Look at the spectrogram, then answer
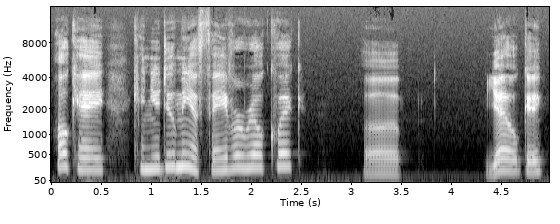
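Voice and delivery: very high, overly eager fake voice; super chipper. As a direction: keep the cheery sucker act going. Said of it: "super fucking chipper".

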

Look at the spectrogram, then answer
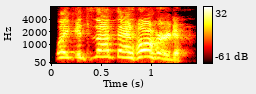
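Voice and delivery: real exasperation; exasperated rant. Real, not acted. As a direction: vent your disbelief at the screen. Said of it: "And it's like".

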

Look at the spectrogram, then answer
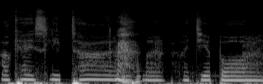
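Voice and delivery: high, drawn-out creepy lullaby voice; unheimlicher Arzt. Acted. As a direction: croon it high and slow like a sinister doctor. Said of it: "der Arzt so plötzlich". (hohe, gedehnte Arztstimme zum Einschlafen)

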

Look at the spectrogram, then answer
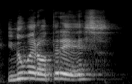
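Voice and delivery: a high, loud announcement of the ranking; a loud, high, showman countdown; excited announcing. Real, not acted. Counting down his favourite accents.

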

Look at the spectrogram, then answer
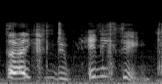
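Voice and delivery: real tearful outpouring, pitched high; high, emotional, close to crying; blubbering. Real, not acted. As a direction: push the words out through real tears. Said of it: "I'm just a blubbering".

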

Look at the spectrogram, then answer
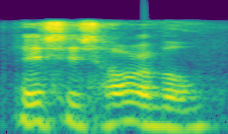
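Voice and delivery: plain reading voice

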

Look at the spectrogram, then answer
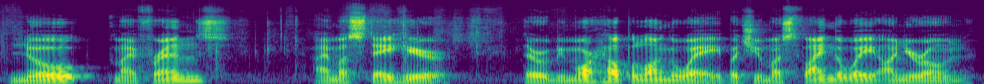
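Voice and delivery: loud, declamatory master's voice; firm, projecting wise mentor; solemn ninja master. A narrator's reading. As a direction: counsel young pupils with authority.

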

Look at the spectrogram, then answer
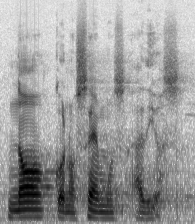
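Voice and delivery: quiet, low statement. Acted. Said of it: "Hermanos, no conocemos al Dios".

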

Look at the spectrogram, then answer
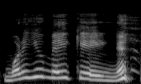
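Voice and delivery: high-pitched mock holler, not full volume; imitated yell downstairs. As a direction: call it down like a teen upstairs, playfully. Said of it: "like, yelled down".

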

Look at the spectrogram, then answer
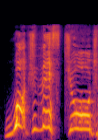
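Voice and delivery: high, loud excited shout; loud, high-pitched call. A narrator's reading. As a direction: shout for attention. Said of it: "Mister Cranky shouted".

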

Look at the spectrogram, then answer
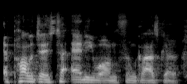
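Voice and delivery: usual speaking voice

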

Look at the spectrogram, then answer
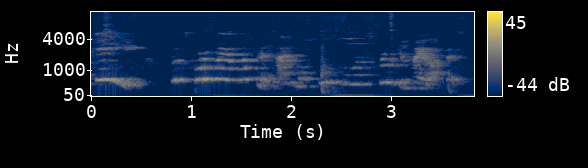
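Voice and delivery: put-on bright, high and quick, calling a kid over; cheerful high greeting. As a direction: sing it out to welcome a kid in. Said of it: "And I'll be like".

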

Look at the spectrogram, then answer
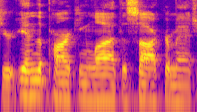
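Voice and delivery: usual speaking voice

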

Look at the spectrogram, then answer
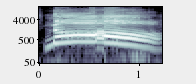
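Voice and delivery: loud anguished no; mock anguished cry. Real, not acted. Cohost crying out at the donation, loud.

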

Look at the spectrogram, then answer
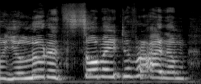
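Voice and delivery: usual speaking voice

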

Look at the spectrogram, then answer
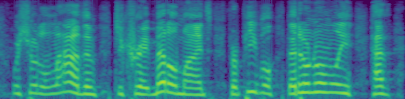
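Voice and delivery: fast, loud, unstoppable technobabble; talking over interruptions. Acted. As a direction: barrel through the explanation, raising the voice over the heckler. Barrels on over interruptions of his name.

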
